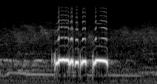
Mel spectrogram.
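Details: One loud phrase from a local zebra dove, used as a lure for doves that are slow to sing: three quick trilled coo notes in under a second, with faint steady cooing of other doves behind.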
